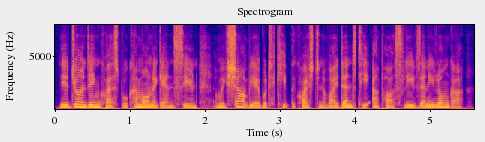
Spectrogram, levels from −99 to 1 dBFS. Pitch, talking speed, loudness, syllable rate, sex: 180 Hz, 255 wpm, -17 LUFS, 7.1 syllables/s, female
